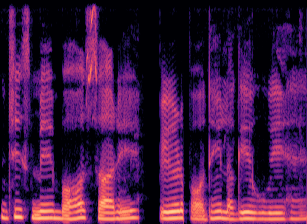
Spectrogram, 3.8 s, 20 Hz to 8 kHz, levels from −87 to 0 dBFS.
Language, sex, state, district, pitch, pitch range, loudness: Hindi, female, Uttar Pradesh, Lucknow, 240 Hz, 220-250 Hz, -16 LUFS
